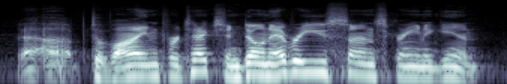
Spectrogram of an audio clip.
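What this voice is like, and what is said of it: Sarcastic delivery. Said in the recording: “I'm saying that sarcastically.”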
